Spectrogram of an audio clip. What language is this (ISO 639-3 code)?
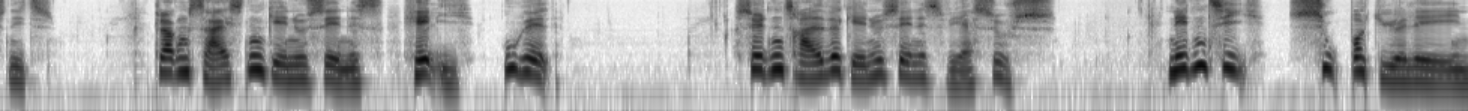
dan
